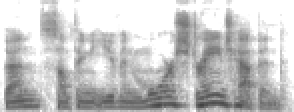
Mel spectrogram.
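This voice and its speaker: In a measured, expressive voice, a man reads an article aloud with theatrical mock drama. He keeps breaking off for muttered sarcastic asides, swinging between booming and muttering.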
